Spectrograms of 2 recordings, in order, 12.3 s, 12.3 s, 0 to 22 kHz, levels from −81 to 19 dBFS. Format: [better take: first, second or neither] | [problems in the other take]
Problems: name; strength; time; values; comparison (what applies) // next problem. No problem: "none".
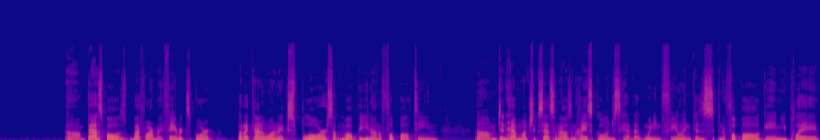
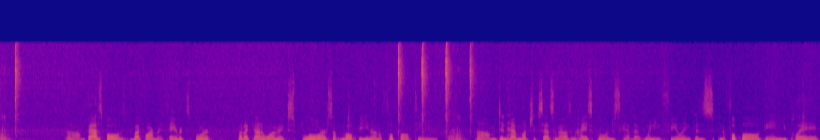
first | hiss; loud; throughout; as loud as the speech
